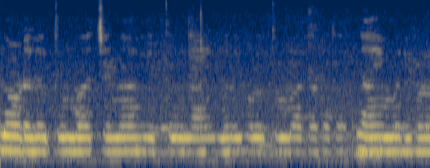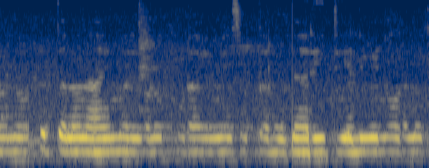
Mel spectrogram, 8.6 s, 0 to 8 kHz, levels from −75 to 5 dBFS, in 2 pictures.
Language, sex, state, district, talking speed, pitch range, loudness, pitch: Kannada, female, Karnataka, Bellary, 85 wpm, 205-210 Hz, -15 LUFS, 205 Hz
